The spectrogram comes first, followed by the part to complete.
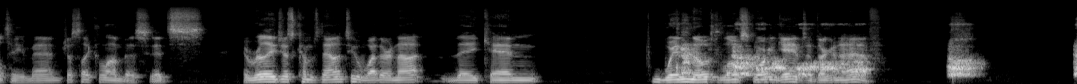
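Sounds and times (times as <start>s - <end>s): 
speech: 0.0s - 5.5s, 6.5s - 8.9s
dog barking: 6.8s - 8.8s, 9.5s - 10.0s.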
